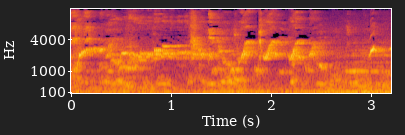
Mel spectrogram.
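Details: White-rumped shama, a loud-voiced contest bird, gives scattered whistled notes and short buzzy bursts, softer and more spaced out, with low background rumble.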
